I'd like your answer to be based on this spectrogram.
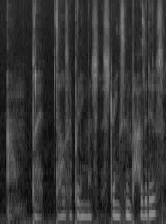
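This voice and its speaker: Someone is whispering. The pace is moderate. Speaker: ASMR creator. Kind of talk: ASMR whispered explainer. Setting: home recording, USB mic. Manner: whispered.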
